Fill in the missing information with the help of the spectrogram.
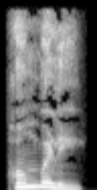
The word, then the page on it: ಹಂಬಲು: hambalu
